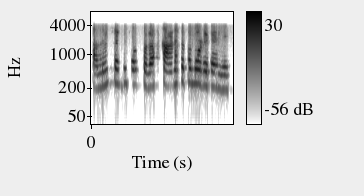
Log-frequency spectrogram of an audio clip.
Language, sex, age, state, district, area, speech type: Kannada, female, 30-45, Karnataka, Bidar, urban, conversation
